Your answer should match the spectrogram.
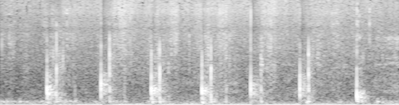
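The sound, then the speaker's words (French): Foley footsteps in men's shoes, a steady series of about eight firm heel-toe steps at an even walking pace, clear over a quiet background hum. “selon les chaussures que l'on met, eh bien, on a un, son euh, plus ou moins aigu, euh, si on veut des chaussures d'homme ou de femme, voilà, par exemple j'ai des chaussures d'homme, voilà ce que ça peut faire.”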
